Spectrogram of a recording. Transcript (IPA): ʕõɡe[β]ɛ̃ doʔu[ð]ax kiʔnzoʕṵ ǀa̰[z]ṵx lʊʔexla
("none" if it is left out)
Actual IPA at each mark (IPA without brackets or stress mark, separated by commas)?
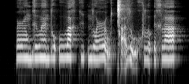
β, β, z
